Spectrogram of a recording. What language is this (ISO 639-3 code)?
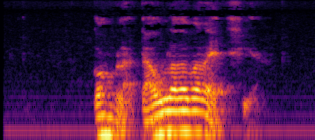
cat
